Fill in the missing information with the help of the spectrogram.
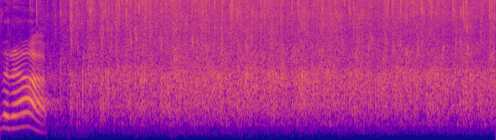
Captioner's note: audience clapping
